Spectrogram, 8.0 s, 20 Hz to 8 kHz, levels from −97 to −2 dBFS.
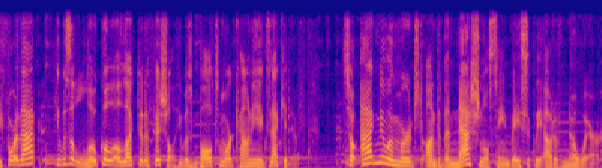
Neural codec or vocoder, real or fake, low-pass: none; real; 7.2 kHz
